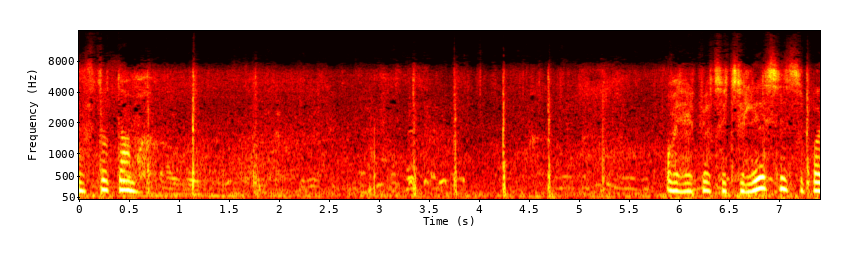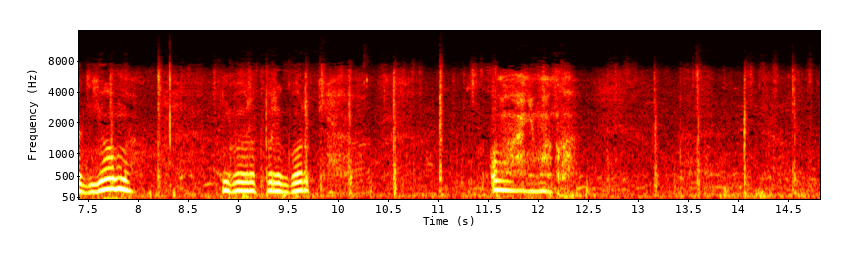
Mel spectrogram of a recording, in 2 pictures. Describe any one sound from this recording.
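Footsteps scuff and tap on stone steps.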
